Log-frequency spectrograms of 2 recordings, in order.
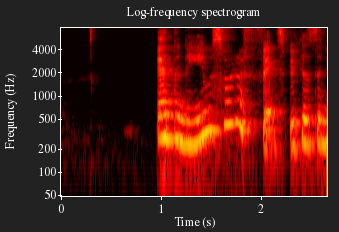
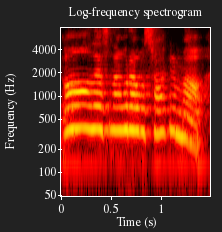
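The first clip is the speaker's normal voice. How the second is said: quick, higher mock-innocent dodge; feigned innocence; 6 semitones higher, faster than usual. Imagined Nixon dodging blame with a hasty, higher innocent excuse. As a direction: play dumb fast, like you've been caught. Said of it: "you could be like".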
